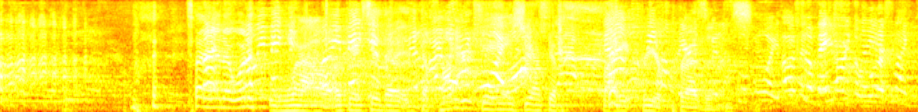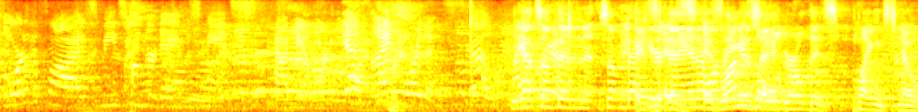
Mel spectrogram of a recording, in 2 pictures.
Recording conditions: live audience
